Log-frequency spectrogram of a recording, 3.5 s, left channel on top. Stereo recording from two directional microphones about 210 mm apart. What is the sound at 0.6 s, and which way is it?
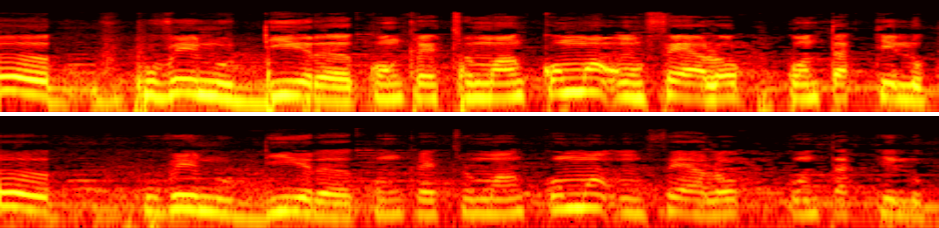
A woman's voice, 50° left (ahead or behind).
